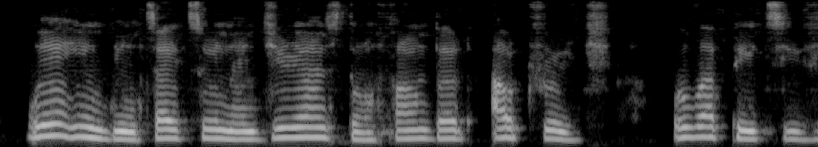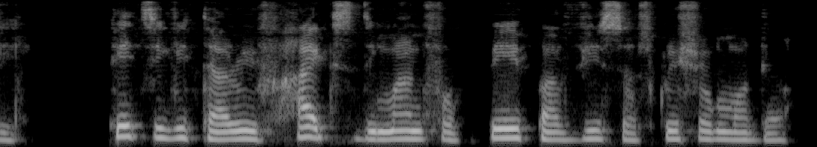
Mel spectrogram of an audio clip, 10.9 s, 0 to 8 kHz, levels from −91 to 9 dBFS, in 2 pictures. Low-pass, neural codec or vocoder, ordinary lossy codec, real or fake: none; codec, 16 kHz, 16 kbps, FunCodec, trained on LibriTTS, 50 frames a second; none; fake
